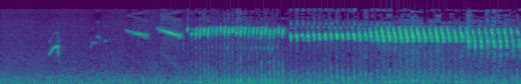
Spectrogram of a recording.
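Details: Domestic canary singing as a lure to prompt other canaries to sing: a few short rising chips, then a loud high pulsed trill that speeds into a rapid, even rattle lasting several seconds.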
